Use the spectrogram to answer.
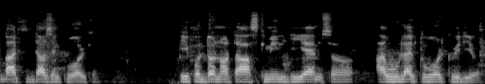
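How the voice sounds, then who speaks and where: In an Italian accent, a man talks at a fairly quick pace in a medium pitch, his intonation monotone and flat. The sound is dry and close with no echo. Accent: Italian, non-native English. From Italy. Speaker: network marketer caller. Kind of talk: live call-in coaching. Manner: halting.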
